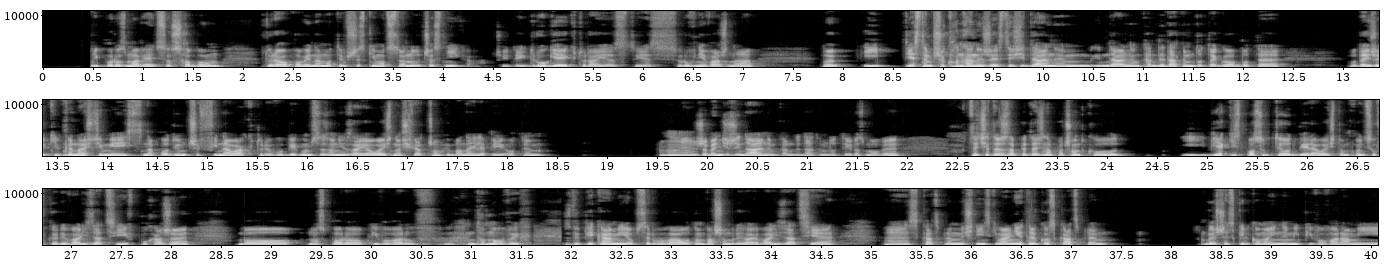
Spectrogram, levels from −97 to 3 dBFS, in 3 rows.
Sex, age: male, 30-49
